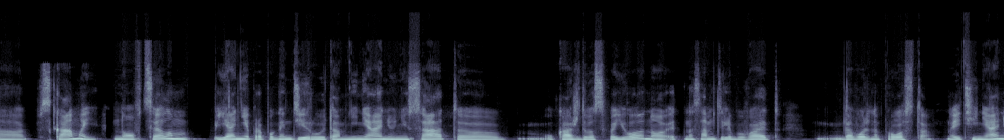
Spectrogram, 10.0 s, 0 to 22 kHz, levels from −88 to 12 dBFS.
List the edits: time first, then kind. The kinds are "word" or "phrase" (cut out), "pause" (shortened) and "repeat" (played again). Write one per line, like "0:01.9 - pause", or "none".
0:01.1 - pause
0:07.9 - pause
